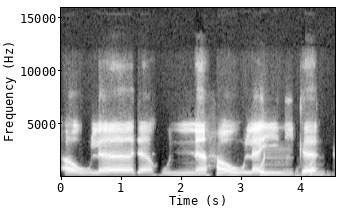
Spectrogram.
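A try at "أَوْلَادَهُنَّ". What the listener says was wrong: Hun tu dengung dulu.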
